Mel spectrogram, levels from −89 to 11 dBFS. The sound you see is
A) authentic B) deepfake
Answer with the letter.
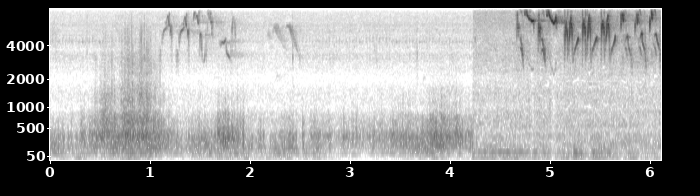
A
